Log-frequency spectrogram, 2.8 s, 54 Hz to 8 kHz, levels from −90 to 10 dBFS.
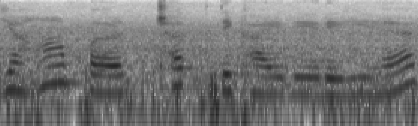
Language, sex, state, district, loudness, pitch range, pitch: Hindi, female, Punjab, Pathankot, -16 LUFS, 190-225 Hz, 195 Hz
